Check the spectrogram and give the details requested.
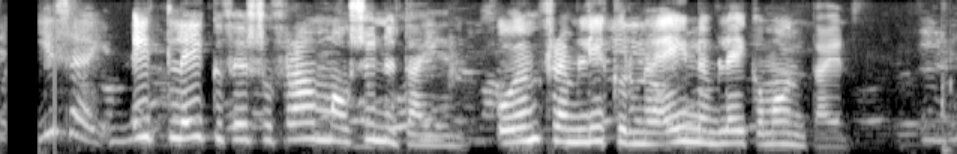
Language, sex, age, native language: Icelandic, male, 18-19, Icelandic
